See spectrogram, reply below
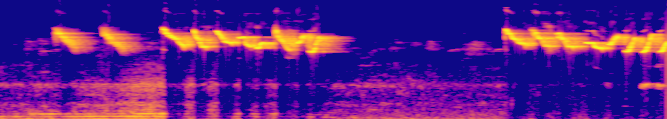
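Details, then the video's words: Pleci (white-eye) training song for caged birds in the "wucit wucit" style: two separated high falling notes, then a fast string of descending chirps, a quiet gap of about two seconds, and another rapid burst. "MASTERAN BURUNG PLECI AGAR GACOR WUCIT WUCIT"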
